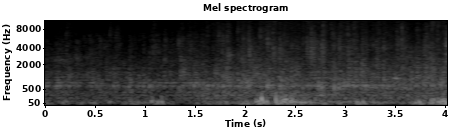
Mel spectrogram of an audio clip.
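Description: Faint scratching strokes of a dry-erase marker writing on a whiteboard, over low room noise.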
